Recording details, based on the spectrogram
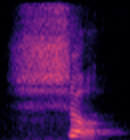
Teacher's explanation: शचा उच्चार करताना मुखातील जी हवा आहे तिचे घर्षण होते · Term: घर्षक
